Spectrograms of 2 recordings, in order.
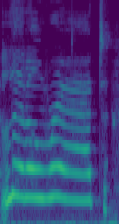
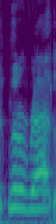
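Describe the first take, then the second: First: Much higher, drawn-out cooing; high doting singsong; high-pitched coo. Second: Said in the usual way. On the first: Real, not acted. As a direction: coo it high, as at a tiny pet. Cooing at the rat.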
